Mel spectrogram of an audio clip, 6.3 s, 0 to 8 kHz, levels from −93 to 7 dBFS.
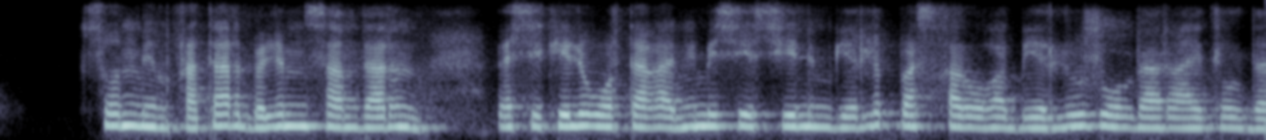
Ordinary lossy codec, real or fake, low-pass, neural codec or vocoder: Opus, 32 kbps; fake; 7.2 kHz; autoencoder, 48 kHz, 32 numbers a frame, DAC-VAE, trained on Japanese speech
